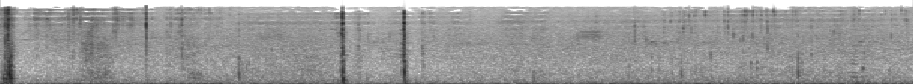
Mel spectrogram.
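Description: Raw T-bone steaks being handled and set down on a wooden cutting board, with a few sharp taps and knocks of meat and bone on the wood over a steady low rumble.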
